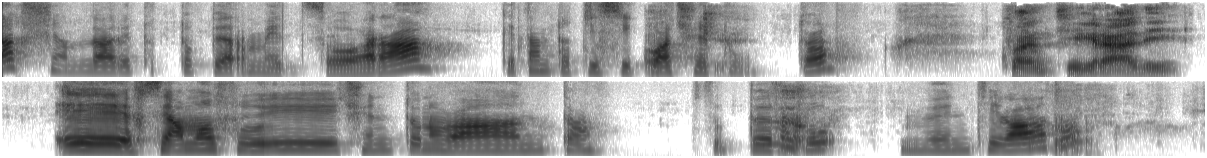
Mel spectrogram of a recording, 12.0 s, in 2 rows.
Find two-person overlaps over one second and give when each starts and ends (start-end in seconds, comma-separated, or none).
none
